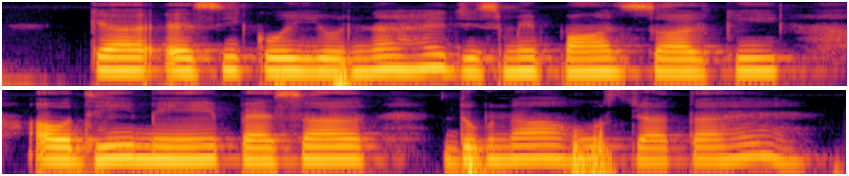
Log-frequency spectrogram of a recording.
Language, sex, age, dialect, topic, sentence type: Hindi, female, 18-24, Awadhi Bundeli, banking, question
